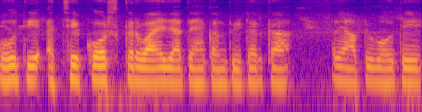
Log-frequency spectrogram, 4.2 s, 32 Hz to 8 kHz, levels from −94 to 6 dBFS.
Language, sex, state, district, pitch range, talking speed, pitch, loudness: Hindi, male, Chhattisgarh, Kabirdham, 140-155 Hz, 200 wpm, 140 Hz, -18 LUFS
